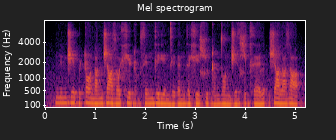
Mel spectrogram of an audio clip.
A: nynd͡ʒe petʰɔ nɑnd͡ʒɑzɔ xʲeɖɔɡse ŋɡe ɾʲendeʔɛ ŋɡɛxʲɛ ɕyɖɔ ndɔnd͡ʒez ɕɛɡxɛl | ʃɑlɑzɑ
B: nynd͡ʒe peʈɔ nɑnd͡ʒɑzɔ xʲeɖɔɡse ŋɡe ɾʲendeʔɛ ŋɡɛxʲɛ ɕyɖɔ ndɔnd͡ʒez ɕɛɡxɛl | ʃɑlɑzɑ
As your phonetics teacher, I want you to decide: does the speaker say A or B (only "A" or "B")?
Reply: B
